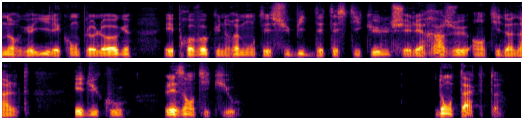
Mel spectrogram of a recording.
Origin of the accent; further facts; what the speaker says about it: Belgium; Idem chez nous en Belgique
